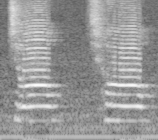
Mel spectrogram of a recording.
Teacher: जब आप ये बोलते हैं तो आपके तालव्य से आपकी जीभ छूती है,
